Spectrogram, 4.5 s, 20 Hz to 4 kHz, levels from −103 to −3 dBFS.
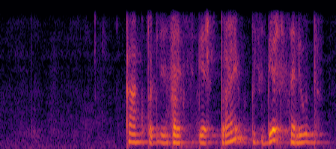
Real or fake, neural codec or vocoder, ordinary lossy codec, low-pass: fake; codec, 24 kHz, 3 kbps, HILCodec; none; 3.6 kHz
